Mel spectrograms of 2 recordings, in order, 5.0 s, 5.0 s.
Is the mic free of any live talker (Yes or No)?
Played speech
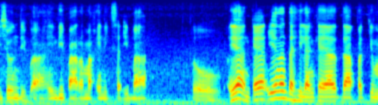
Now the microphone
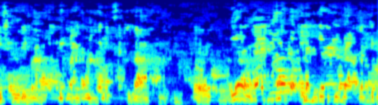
Yes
